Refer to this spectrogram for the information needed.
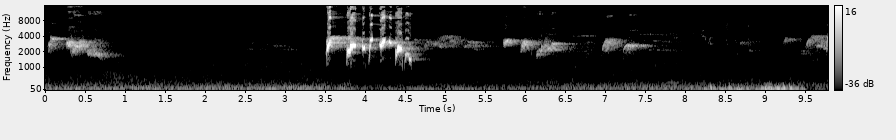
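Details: Red-whiskered bulbul in competitive bọng-style song, a mature wild-caught bird. A falling warble, then a loud fast burst of sharp notes, followed by a series of softer slurred phrases.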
